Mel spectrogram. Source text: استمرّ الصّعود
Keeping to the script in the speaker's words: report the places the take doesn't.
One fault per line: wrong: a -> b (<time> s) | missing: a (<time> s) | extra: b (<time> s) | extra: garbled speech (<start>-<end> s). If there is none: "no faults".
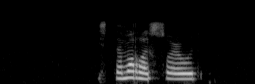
no faults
